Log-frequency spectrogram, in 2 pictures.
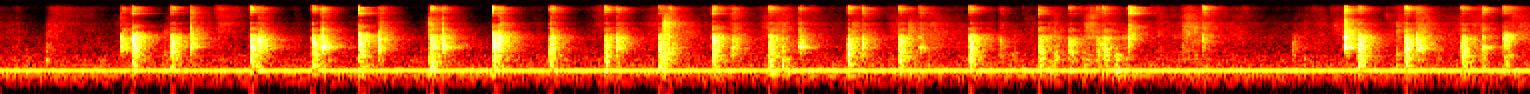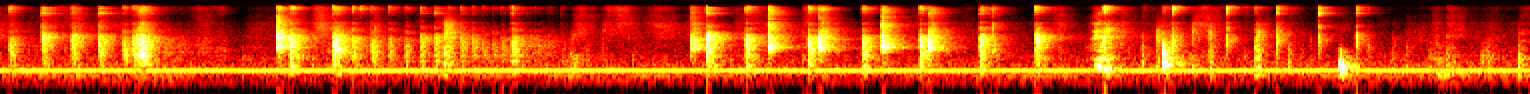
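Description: Table tennis ball clicking off paddles and table in rallies, several sharp hits a second, with short breaks between points. A steady low hum runs underneath.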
